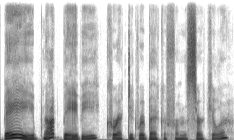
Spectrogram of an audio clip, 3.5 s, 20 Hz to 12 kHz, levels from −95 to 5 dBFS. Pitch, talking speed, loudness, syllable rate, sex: 180 Hz, 135 wpm, -19 LUFS, 4.6 syllables/s, female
